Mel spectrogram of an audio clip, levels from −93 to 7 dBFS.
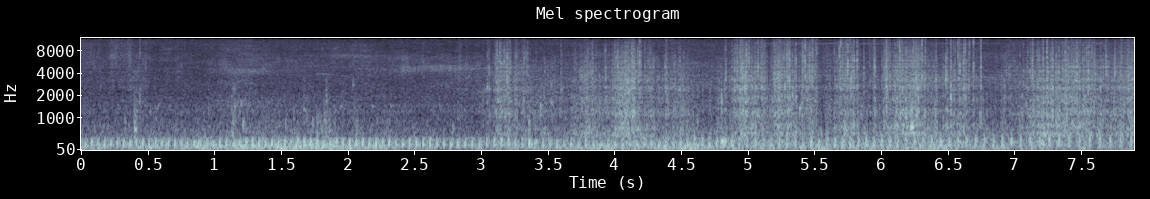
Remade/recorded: recorded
